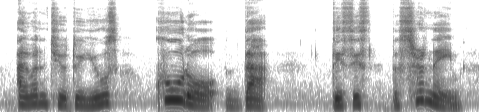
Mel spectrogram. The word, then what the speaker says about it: 黒: my friend well I want you to use Kuro da this is the surname I want to do right in kanji Kuro this is Kuro the color black Kuro black da this is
